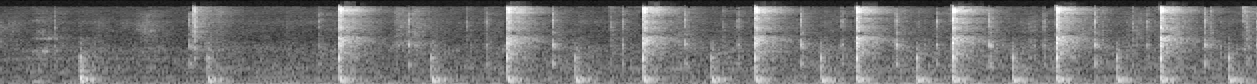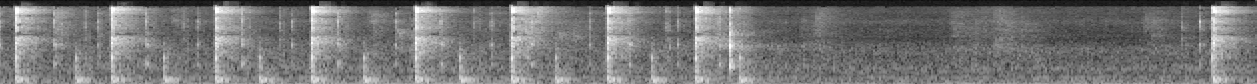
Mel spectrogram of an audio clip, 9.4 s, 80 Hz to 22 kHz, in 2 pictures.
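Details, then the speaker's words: Philips PSG8160 steam iron: valve clicks rapidly and unevenly, almost three a second, with no steam coming out at the soleplate even once ready; boiler does not heat, failed boiler heating element, needing boiler part. "มีเสียงวาล์วน้ำทำงานไม่มีไอน้ำออกมาที่หน้าเตาปัญหาตามที่แจ้ง"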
